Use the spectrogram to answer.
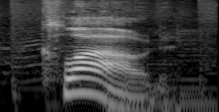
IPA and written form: klaʊd (cloud)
